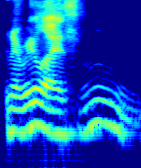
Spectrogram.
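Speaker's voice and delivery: ordinary delivery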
